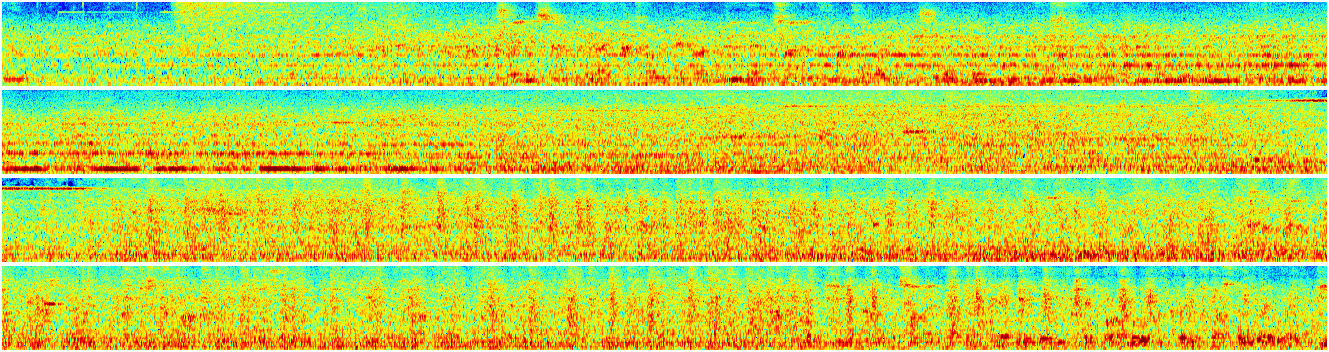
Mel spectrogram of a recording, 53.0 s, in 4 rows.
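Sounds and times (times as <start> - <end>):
high wheel squeal: 0.5 - 4.1, 19.0 - 27.9
freight wagons rumbling: 15.9 - 53.0.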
